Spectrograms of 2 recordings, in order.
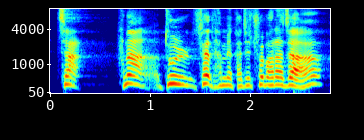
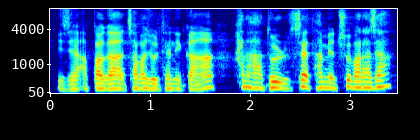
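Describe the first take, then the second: First: Eager countdown. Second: Said in the usual way. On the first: Retold or imitated. Dad counting his daughter off on her bike, eager and loud. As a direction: cheer her off like a proud dad.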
